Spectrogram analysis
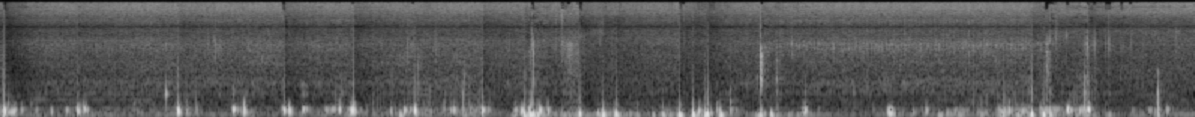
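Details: Soft, irregular gurgles and low rumbles from a quiet belly; ordinary stomach growling, bowel sounds (borborygmi).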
